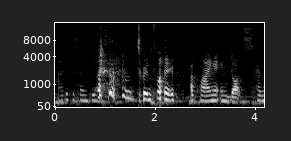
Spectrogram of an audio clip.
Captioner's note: laughs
